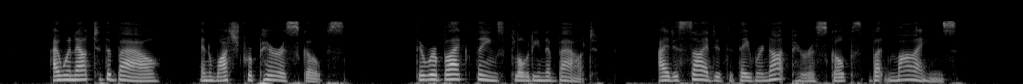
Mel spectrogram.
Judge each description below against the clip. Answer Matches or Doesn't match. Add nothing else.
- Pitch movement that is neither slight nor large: Matches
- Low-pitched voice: Doesn't match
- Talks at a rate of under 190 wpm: Matches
